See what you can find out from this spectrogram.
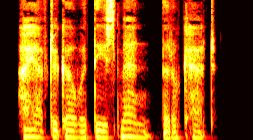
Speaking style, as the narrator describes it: he said calmly

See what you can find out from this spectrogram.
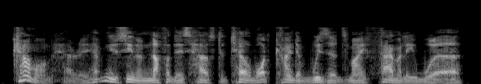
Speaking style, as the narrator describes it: said Sirius testily

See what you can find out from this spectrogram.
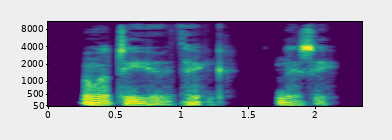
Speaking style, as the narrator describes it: He murmurs, his question loaded

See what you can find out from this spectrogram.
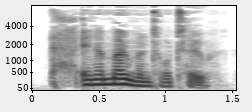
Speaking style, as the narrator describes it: I assured him breathlessly

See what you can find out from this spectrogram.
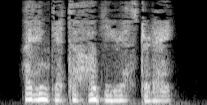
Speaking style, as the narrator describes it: Gat whispers

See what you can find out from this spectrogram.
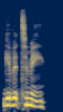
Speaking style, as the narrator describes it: she snaps

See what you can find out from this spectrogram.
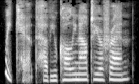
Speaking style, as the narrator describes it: he said calmly

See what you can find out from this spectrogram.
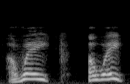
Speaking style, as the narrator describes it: he cried

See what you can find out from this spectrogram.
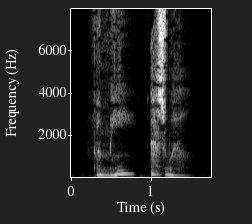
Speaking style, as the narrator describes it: he said softly

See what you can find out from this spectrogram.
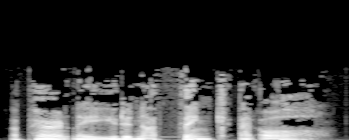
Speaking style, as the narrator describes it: she said, coolly composed once more

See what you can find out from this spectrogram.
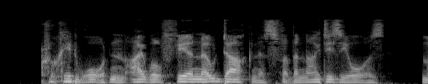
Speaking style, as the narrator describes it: muttered Locke

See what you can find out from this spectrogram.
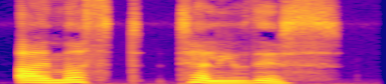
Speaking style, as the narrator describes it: Nynaeve said in a stiff voice

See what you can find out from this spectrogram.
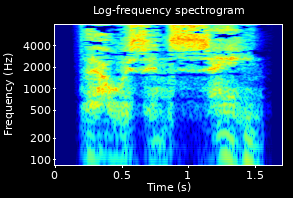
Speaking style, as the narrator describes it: I whispered

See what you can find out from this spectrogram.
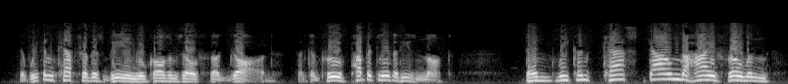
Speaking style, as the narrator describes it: cried Jara

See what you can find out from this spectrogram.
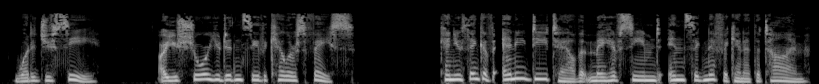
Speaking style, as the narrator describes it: Allison Goslin sighed

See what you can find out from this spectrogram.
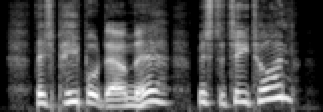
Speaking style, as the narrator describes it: wheezed

